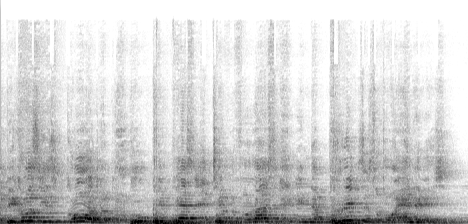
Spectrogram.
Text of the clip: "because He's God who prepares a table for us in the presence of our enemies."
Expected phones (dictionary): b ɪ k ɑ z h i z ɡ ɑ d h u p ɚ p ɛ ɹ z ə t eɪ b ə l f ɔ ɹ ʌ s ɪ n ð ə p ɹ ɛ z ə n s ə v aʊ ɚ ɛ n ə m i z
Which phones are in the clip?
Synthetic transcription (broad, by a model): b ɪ k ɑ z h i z ɡ ɑ d h u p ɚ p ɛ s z ə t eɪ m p f ɔ ɹ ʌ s ɪ n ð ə p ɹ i s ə s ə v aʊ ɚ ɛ n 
